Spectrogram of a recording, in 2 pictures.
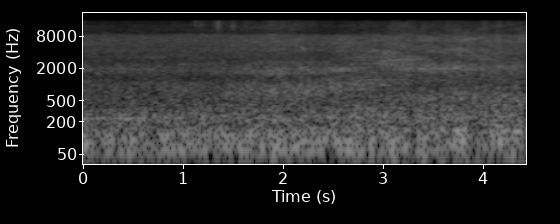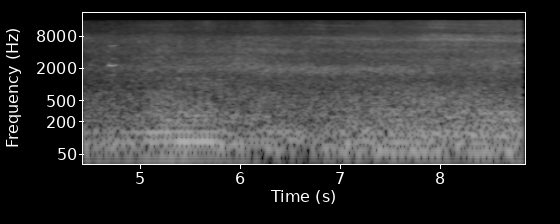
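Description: Low rumble of road traffic. It swells about five seconds in as a vehicle passes, then holds at a steady, louder level.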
